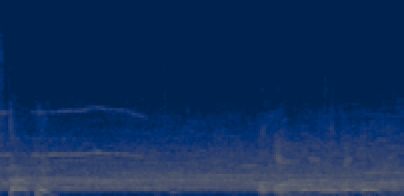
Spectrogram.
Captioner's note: audience cheers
